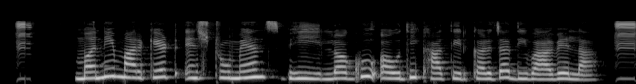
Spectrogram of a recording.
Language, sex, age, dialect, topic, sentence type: Bhojpuri, female, 18-24, Southern / Standard, banking, statement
